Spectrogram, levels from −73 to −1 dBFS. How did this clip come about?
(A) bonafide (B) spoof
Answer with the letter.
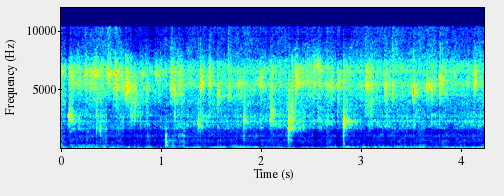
B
